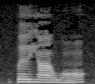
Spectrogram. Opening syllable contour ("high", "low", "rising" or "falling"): high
